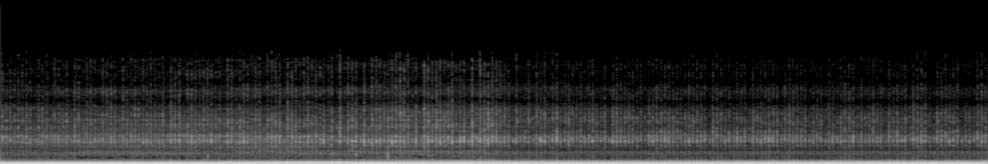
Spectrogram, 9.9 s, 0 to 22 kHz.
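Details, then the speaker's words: Troy-Bilt TB200 mower, 150cc Briggs & Stratton engine, just after carburetor cleaning and fresh gas: small single-cylinder thumps unevenly, stumbling and struggling. Rough running with engine miss, cause unclear. "that's struggling but it's running i'll let it run a while see if it smooths out"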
